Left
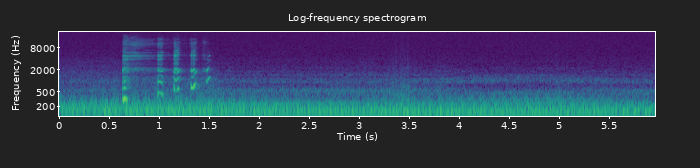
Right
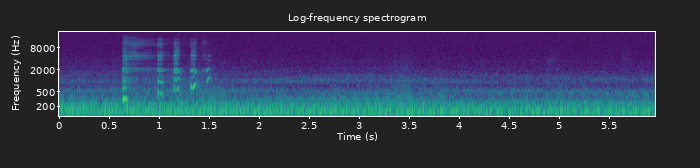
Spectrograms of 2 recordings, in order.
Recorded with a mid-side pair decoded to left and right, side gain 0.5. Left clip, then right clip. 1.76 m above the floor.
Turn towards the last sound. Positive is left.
turn(degrees=15)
